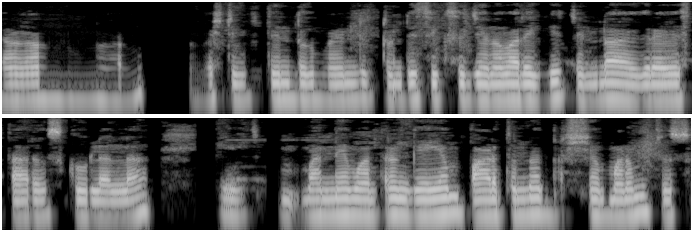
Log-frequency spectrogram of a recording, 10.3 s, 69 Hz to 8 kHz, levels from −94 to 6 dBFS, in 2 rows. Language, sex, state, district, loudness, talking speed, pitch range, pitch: Telugu, male, Telangana, Karimnagar, -22 LUFS, 110 wpm, 125-130 Hz, 125 Hz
